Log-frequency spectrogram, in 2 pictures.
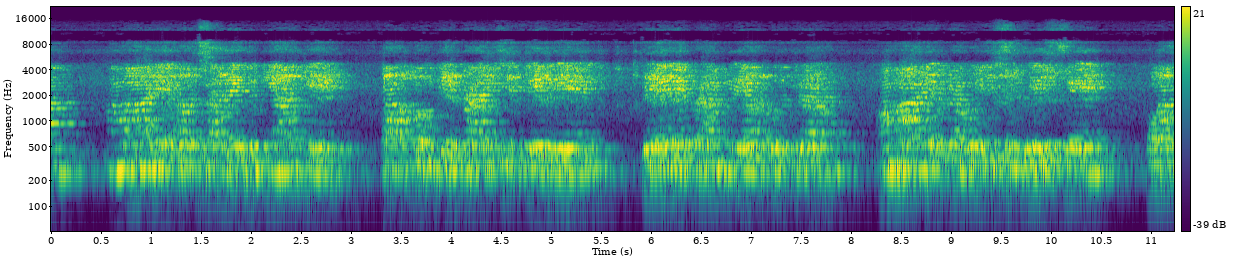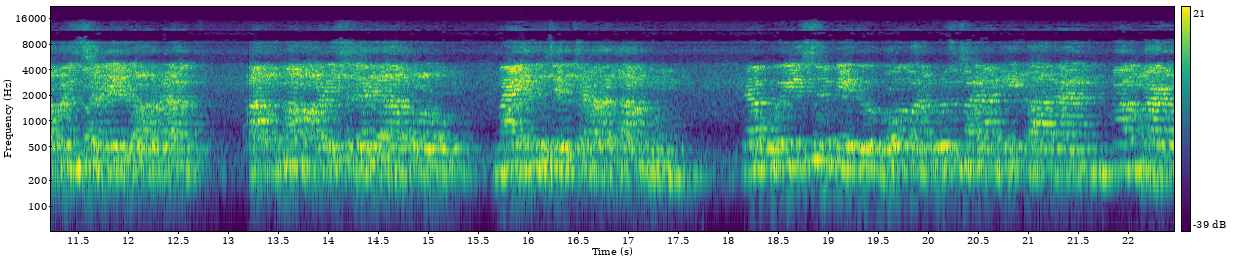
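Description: A congregation chanting a prayer together in unison, in a run of short phrases of about two to three seconds each with brief breaks between them.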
